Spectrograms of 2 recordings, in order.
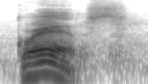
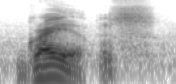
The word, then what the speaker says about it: grams: Grams. Like Teddy Grahams. Like Graham Cracker. Grahams. Grahams. What the fuck is that? Nah, grams. Grams. Like a gram of weed. Say it like that, please.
